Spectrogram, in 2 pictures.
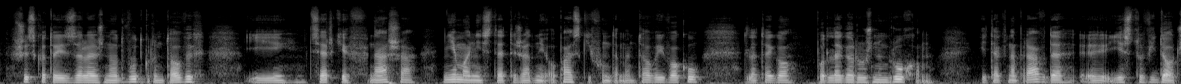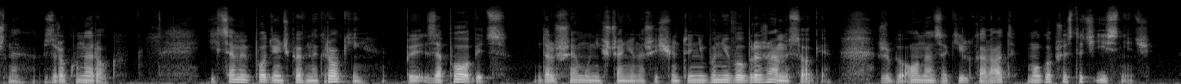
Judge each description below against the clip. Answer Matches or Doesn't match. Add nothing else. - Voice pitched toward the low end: Matches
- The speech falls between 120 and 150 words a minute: Matches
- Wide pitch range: Doesn't match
